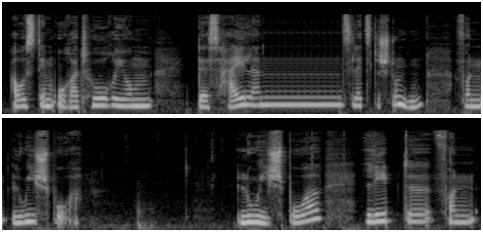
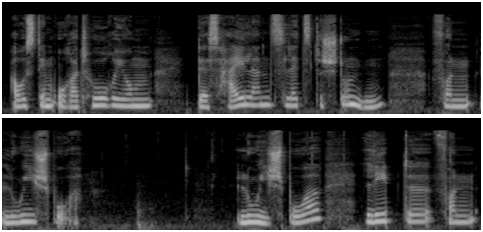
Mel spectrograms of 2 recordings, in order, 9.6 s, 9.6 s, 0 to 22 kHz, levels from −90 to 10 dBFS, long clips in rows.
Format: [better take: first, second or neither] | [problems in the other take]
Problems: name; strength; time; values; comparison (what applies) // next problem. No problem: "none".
second | audio freezing; at 2.5 s for 0.5 s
